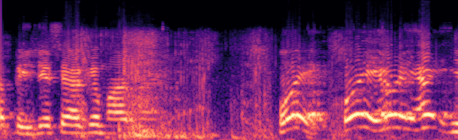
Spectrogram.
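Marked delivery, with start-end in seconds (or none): 2.1-3.4 angry yelling. Real, not acted. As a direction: yell at the mob that hit you from behind. Calling the attacking mob to fight.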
